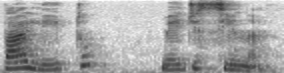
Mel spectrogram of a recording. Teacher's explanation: a sílaba tônica é a penúltima por exemplo palito medicina então a sílaba tônica na tá no li de palito né na penúltima · a sílaba tônica tá no li, de palito, né? Na penúltima. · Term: paroxítonas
